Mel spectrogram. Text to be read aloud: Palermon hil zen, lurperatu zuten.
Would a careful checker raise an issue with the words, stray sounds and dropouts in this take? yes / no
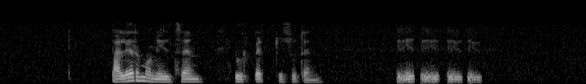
yes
